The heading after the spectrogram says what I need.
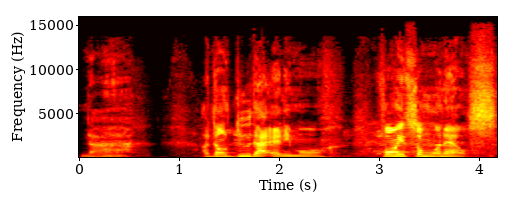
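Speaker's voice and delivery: put-on cool, gravelly British accent. Speaker retelling a movie scene, Jason's cool gravelly British accent. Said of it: "that cool, like, British gravelly accent".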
